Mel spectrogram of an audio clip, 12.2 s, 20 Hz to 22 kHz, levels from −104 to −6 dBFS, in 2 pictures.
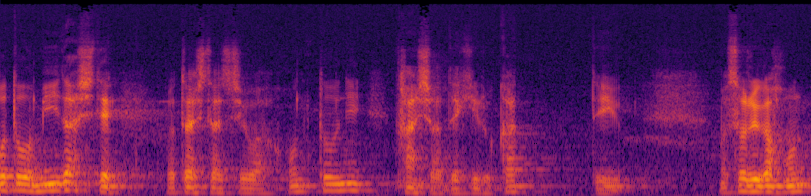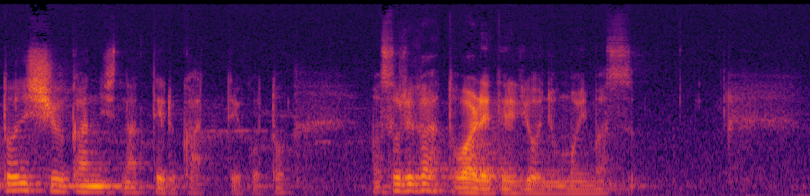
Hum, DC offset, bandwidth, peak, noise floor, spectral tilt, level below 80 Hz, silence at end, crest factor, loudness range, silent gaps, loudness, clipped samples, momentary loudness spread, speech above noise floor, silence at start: none; under 0.1%; over 20 kHz; -14 dBFS; -63 dBFS; -4 dB/octave; -66 dBFS; 0.1 s; 24 dB; 5 LU; none; -36 LUFS; under 0.1%; 21 LU; 27 dB; 0 s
